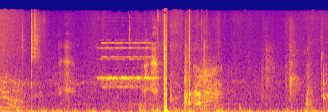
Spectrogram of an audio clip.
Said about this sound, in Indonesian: Weh, telepon. Iya. Telepon.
